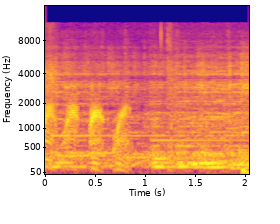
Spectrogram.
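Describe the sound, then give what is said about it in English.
Ducks quacking, a few short nasal quacks in quick succession at the start, then a busy, noisy stretch without clear quacks. “I got the ducks for Burgess Meredith to ride later.”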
